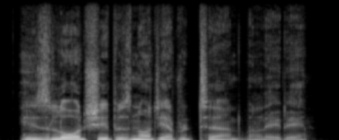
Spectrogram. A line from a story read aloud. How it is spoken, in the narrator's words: said Mr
